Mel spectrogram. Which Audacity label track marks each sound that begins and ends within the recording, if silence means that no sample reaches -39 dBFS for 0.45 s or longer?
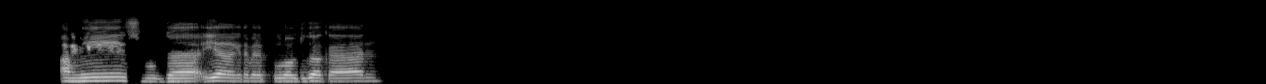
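0.610000	3.780000	sound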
